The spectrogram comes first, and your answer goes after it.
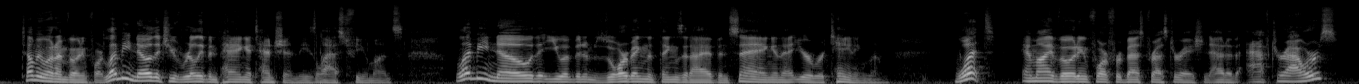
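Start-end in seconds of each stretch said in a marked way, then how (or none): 12.1-13.4 slow delivery, voice breaking and cracking. Asking chat to guess the vote for Best Restoration, voice cracking. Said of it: "I don't know why my voice just cracked".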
